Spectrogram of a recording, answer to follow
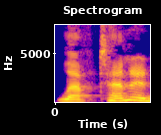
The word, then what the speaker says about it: Lieutenant: with an f um leftenant is just the British pronunciation of Lieutenant it should be spelled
